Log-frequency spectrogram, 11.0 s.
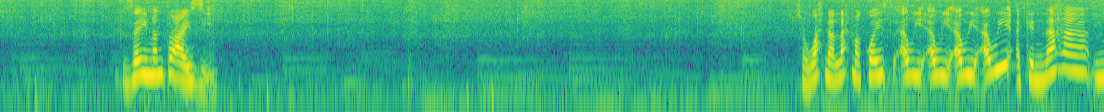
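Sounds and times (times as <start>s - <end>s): meat and onions sizzling in wok: 0.0s - 11.0s
wooden spatula stirring: 0.3s - 8.0s.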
